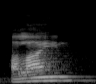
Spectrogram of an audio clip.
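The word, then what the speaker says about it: align: नोम नोम नार्ड नार्ड तो दोस्तों आपको भी साइलेंट लेटर जी से बने शब्दों का प्रोनंसिएशन इसी प्रकार से करना चाहिए दोस्तों अब आते हैं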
